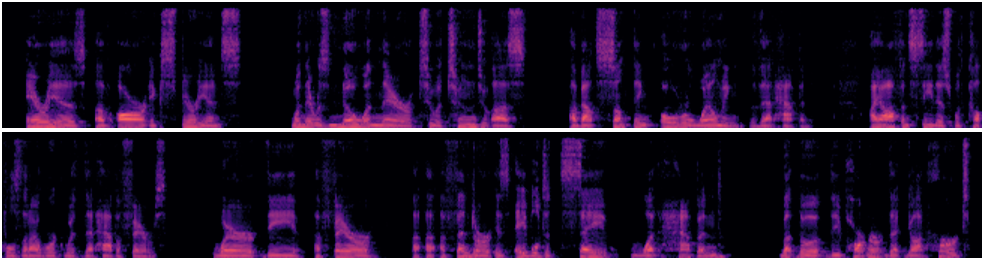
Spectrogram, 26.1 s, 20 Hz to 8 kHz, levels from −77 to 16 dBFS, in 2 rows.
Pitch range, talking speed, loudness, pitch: 110-130 Hz, 115 wpm, -29 LUFS, 115 Hz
